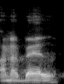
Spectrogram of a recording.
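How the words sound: The name is said with a Hispanic accent.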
